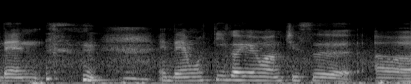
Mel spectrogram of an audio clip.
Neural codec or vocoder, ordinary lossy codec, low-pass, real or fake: none; AAC, 32 kbps; 7.2 kHz; real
